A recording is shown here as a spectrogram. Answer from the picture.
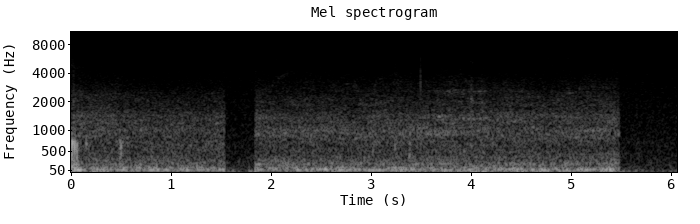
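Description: Steady, muffled rushing noise with a low rumble, as a camera held under water in a shallow creek picks up the flowing water. It drops out briefly about one and a half seconds in and fades out near the end.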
